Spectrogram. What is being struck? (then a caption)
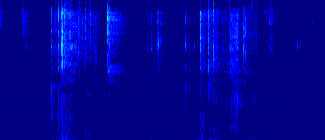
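Bar soap. A craft knife blade carves and scrapes a thin remaining piece of solid pink striped bar soap held between the fingers. Dry, crunchy scraping strokes come in short bursts, with the strongest cuts near the start and again around the two-second mark, all bright and crisp with a soft low thud beneath.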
